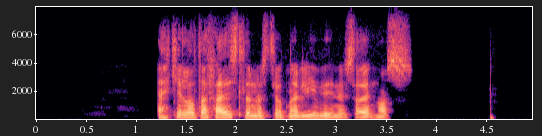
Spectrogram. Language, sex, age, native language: Icelandic, male, 40-49, Icelandic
